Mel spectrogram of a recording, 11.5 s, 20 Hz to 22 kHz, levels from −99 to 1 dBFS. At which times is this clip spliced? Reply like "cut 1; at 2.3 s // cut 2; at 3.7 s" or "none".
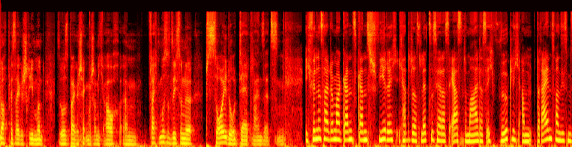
cut 1; at 1.1 s // cut 2; at 4.0 s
